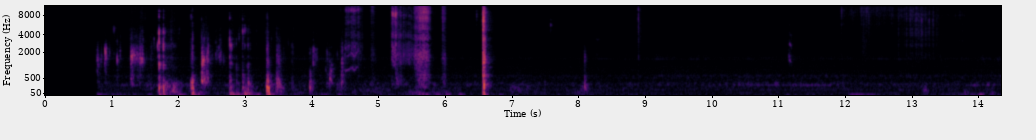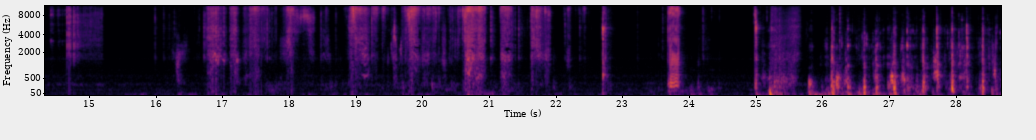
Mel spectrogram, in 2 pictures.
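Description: Close-miked biting and chewing of crunchy sweets: clusters of sharp crunches, sparser in the middle, dense again through the second half.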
